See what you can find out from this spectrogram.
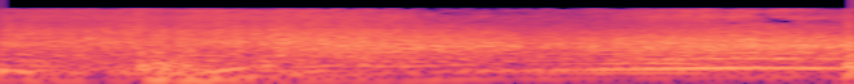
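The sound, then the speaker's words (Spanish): Engine and road noise of a Land Rover pulling away from an estate with an Alfa Romeo following behind, a steady, fairly loud low rumble throughout with no distinct pass-by. “Sube al Land Rover. Se alejan. Un Alfa Romeo le sigue.”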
